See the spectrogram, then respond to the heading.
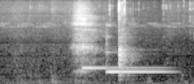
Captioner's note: doorbell rings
